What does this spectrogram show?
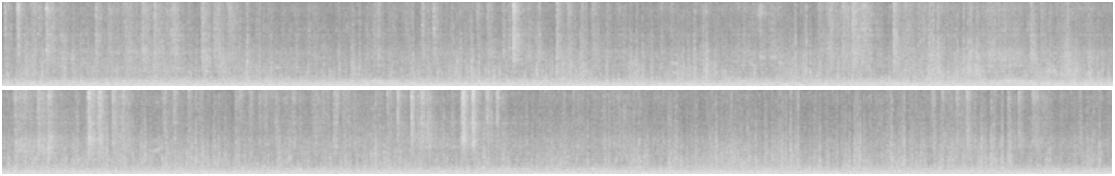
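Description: Moving EMU electric train heard from on board: a steady rush of wind and rumble of the running train, with a few faint clicks.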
